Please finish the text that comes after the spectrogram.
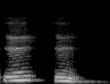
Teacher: ई और ई जो है ये तालव्य है ये तालू से बोले जाते हैं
